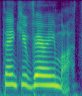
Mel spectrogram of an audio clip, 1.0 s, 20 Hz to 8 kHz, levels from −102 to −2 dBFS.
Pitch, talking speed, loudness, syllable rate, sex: 255 Hz, 235 wpm, -15 LUFS, 5.7 syllables/s, female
